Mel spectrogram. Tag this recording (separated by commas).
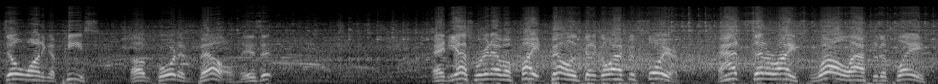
Speech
